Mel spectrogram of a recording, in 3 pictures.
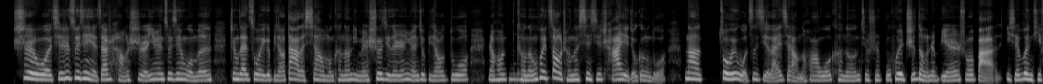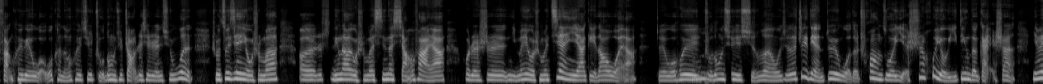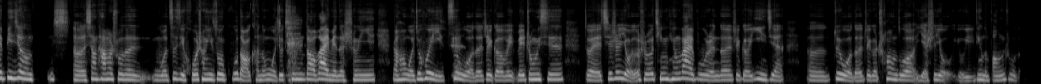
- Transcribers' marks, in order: laugh
- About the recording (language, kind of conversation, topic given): Chinese, podcast, 你觉得独处对创作重要吗？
